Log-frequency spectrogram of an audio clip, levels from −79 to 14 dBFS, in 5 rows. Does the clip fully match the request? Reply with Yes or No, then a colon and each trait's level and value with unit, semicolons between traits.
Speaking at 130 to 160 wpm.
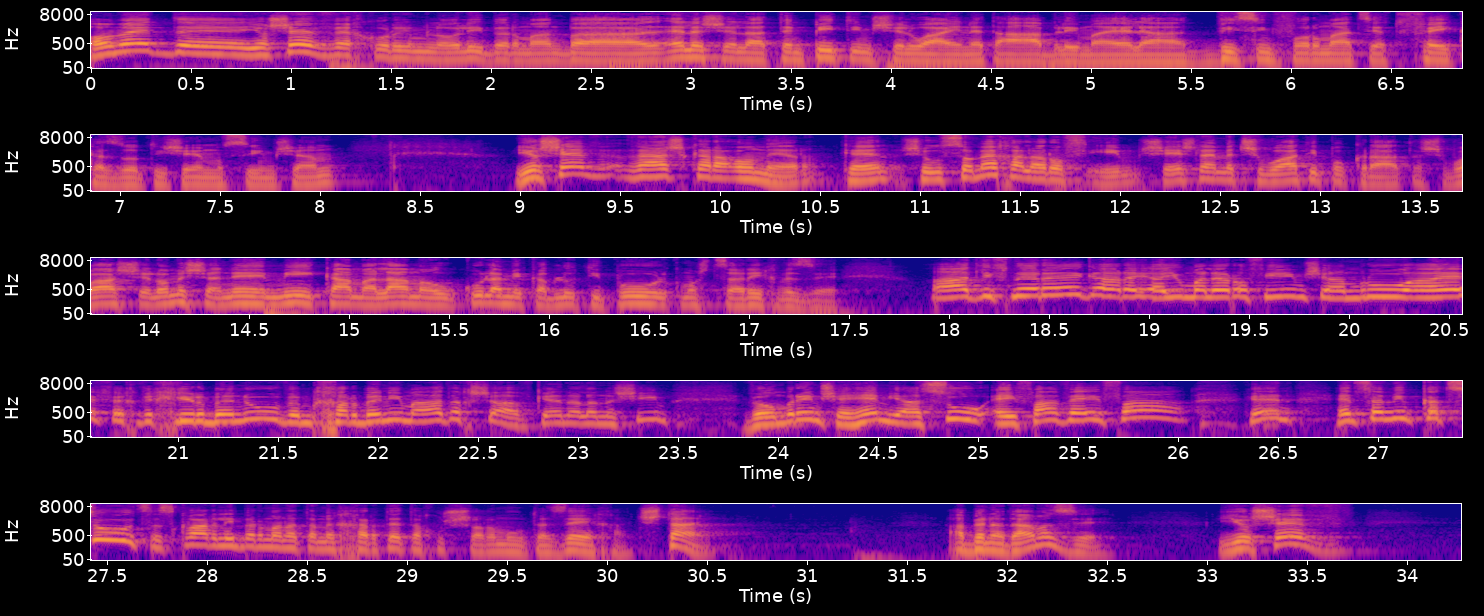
Yes: average, 145 wpm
